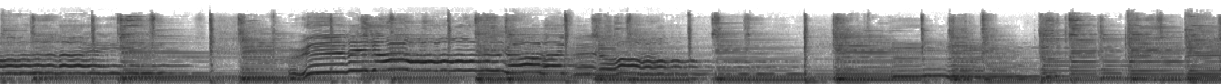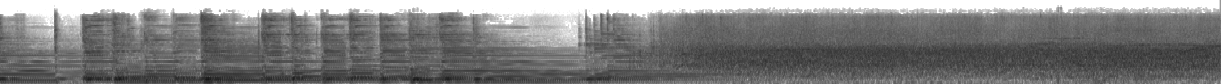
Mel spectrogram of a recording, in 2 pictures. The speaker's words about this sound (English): But I guess she's still getting clapped. That's amazing. It's all applause. Is the rest of the track just applause?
